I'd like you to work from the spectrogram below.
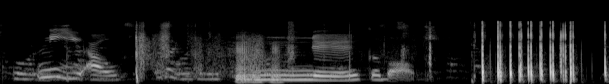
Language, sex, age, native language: Icelandic, male, 10, Icelandic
